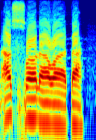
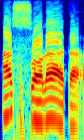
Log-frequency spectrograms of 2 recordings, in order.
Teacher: kita baca dengan asalawata tapi di sini kita bacanya dengan asalata wau di sini dianggap tidak ada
